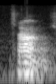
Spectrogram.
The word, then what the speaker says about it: Sean: Sean, S-E-A-N. – Ah, okay, Sean, okay. – Sean. Sí, se pronuncia como si tuviera un H, Sean.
